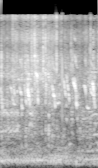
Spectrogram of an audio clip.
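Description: Pet chickens cluck at feeding time, a busy run of short, close clucks and chirps over a low rumble of background noise, with no talking.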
